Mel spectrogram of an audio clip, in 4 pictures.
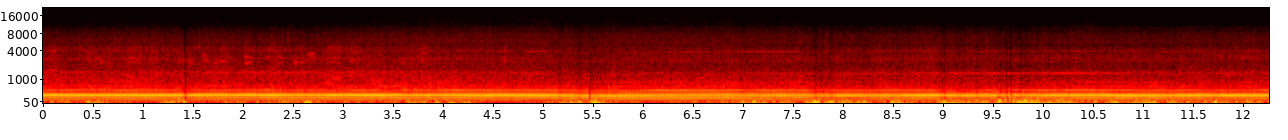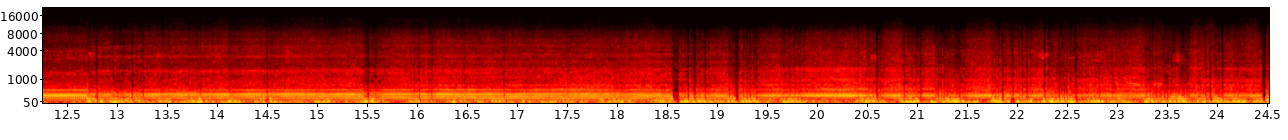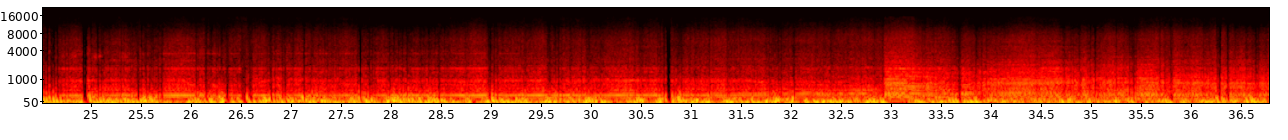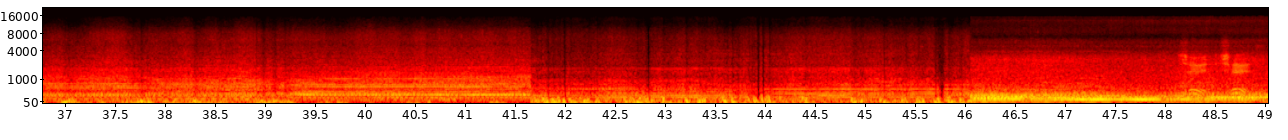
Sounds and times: Water: 0:00.0 - 0:49.0.

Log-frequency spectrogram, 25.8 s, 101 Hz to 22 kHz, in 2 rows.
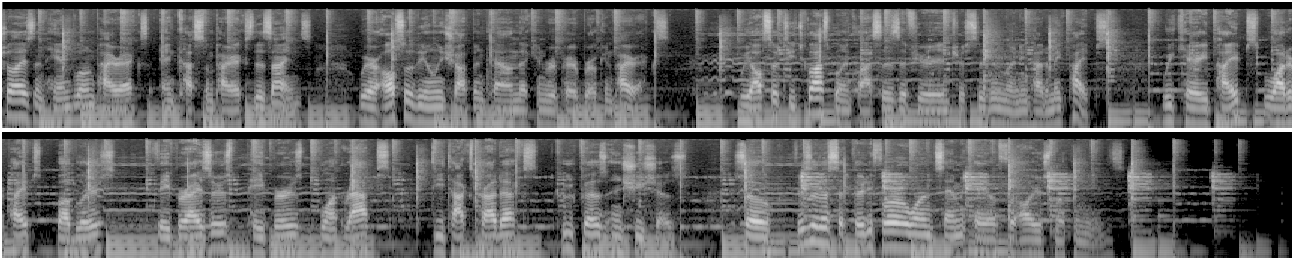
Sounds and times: Speech: 0:00.0 - 0:06.7, 0:07.4 - 0:24.1
Music: 0:00.0 - 0:25.8.

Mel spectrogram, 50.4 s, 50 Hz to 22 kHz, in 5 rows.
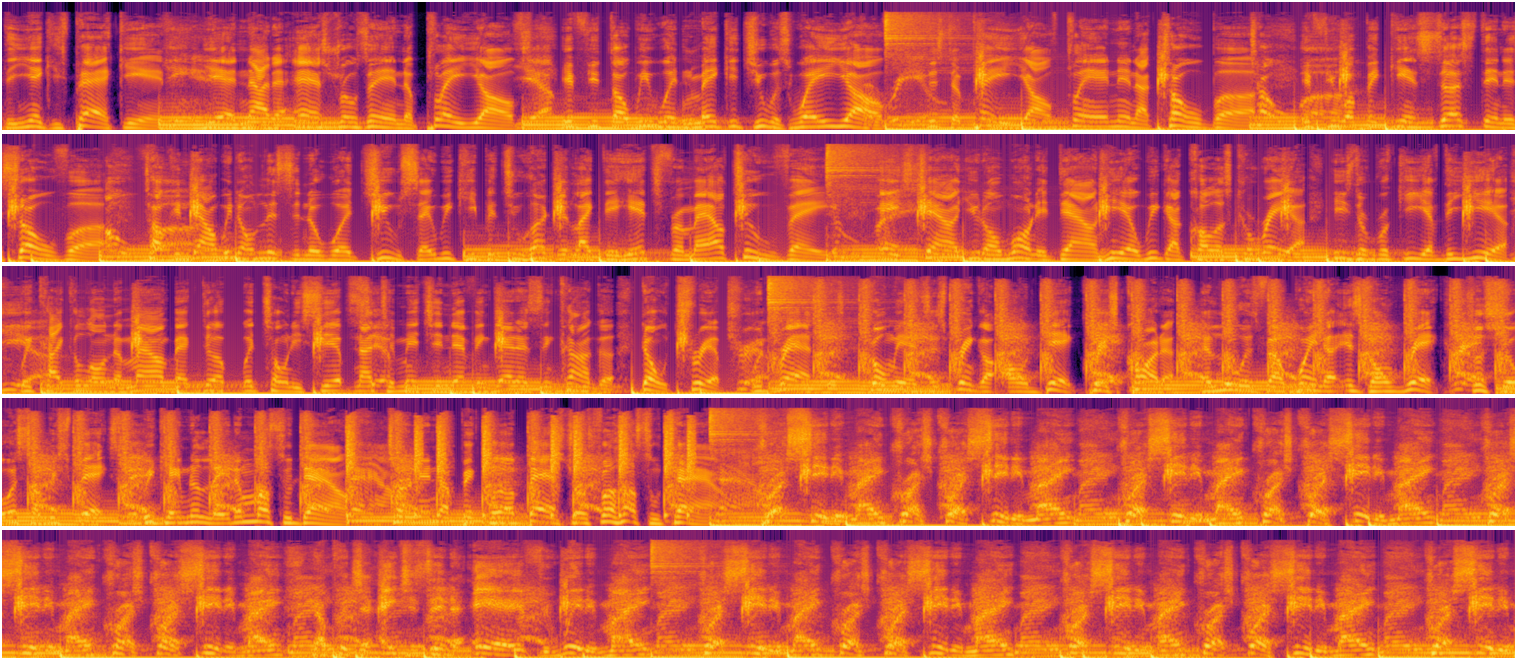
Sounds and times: Hip hop music: 0:00.0 - 0:50.4.

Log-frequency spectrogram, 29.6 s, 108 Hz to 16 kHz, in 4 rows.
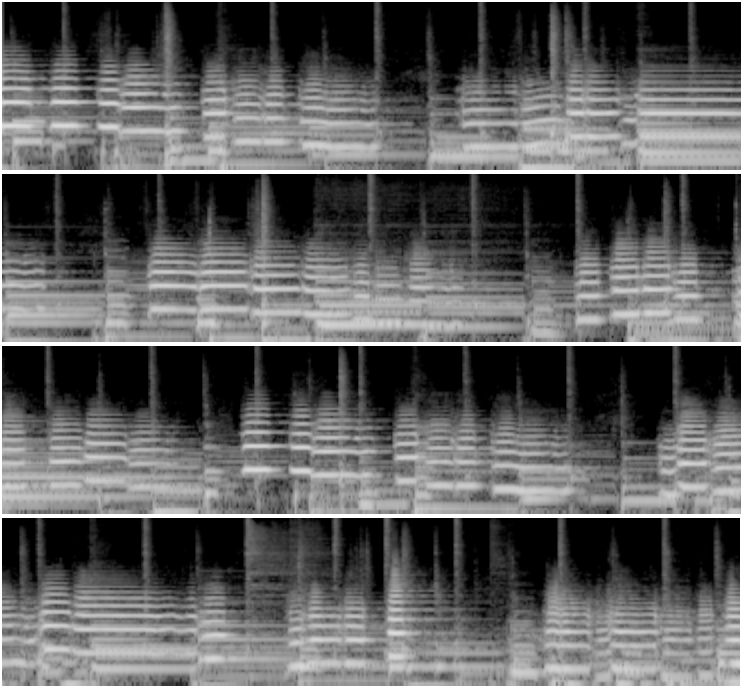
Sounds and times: Trumpet: 0:00.0 - 0:29.5.

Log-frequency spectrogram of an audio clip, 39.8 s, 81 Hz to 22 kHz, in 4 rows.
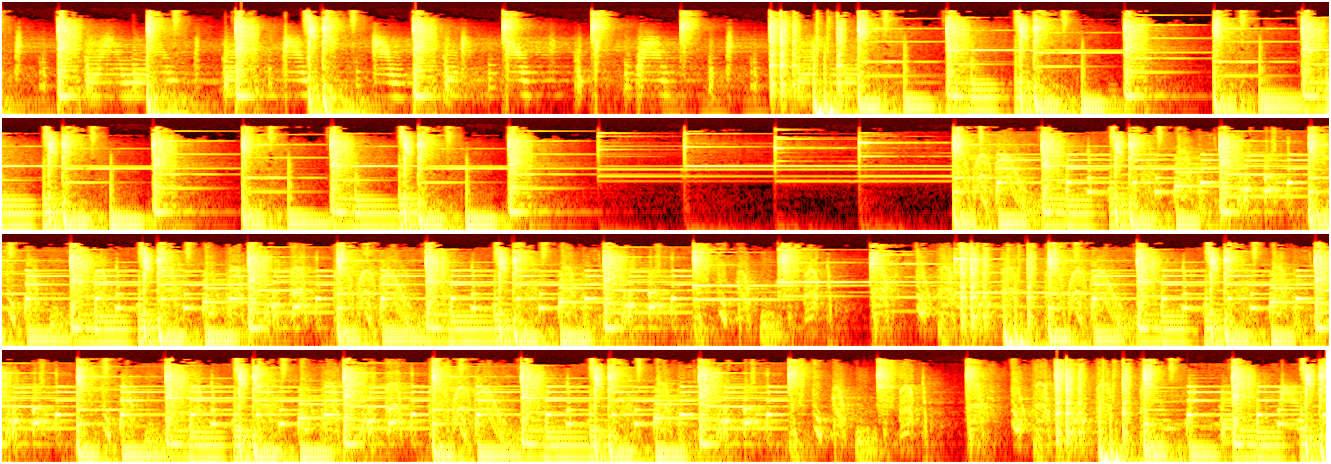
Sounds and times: Glockenspiel: 0:06.4 - 0:35.8.

